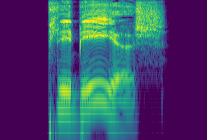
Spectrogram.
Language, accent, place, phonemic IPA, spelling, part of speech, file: German, Germany, Berlin, /pleˈbeːjɪʃ/, plebejisch, adjective, De-plebejisch.ogg
- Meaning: plebeian, vulgar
